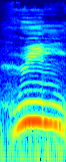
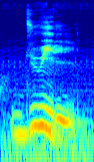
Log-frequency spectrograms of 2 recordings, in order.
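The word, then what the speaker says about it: de l'huile: aşm müe dediğimiz eee telaffuz edilmeyen e bir h harfi ile başladığı için bakın hil demiyorum zaten telaffuz da daha zor oluyor. Bunu kolaylaştırmak adına telaffuz etmiyoruz. Ül bağlayarak okuduğumda dil şeklinde.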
